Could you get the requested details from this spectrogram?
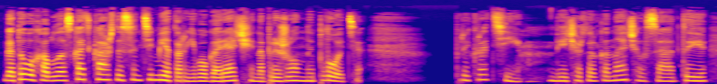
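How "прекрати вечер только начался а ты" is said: breathless hushed whisper. Acted. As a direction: whisper it close. Flustered whisper while dancing.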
